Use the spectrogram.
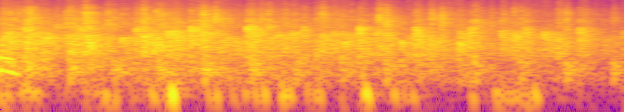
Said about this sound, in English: And keep clapping and add a little bit of a cheer too, because I also want you to welcome up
